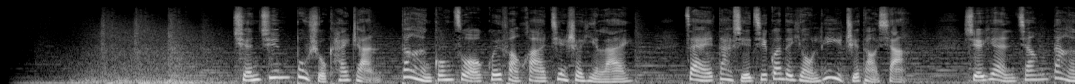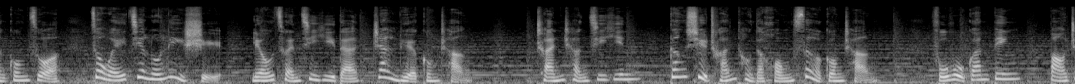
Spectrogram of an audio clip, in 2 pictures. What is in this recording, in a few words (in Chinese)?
女 大气稳重; 部队专题; 全军部署开展档案; 沉稳大气; 成熟知性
